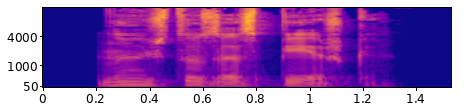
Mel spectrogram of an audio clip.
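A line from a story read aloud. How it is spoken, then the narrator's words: Grumbling. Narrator (Russian): проворчал я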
